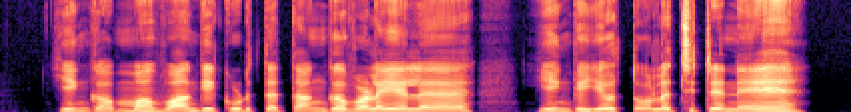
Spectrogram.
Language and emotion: Tamil, fearful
